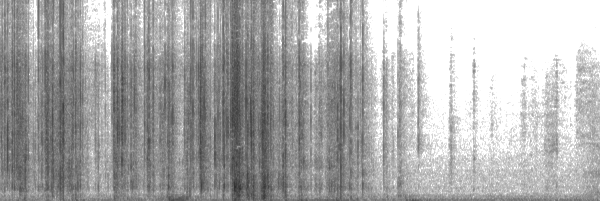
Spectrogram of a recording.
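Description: A foil Topps Chrome trading-card pack wrapper being torn open and crinkled by hand, a dense crackle that stops about three and a half seconds in.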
